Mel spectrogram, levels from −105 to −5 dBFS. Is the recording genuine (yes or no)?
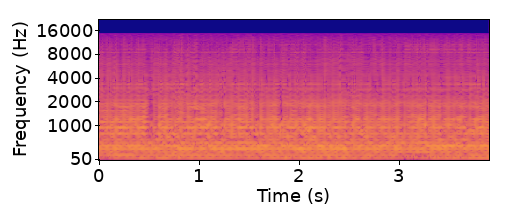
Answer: no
